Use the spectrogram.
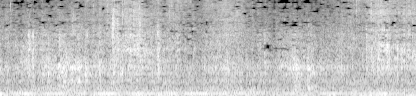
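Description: Fingers dig into a pile of small, dry green soap flakes on a wooden table, squeezing them and letting them drop. The result is a continuous bright, crisp crunching and rustling crackle over a faint steady low hum.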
